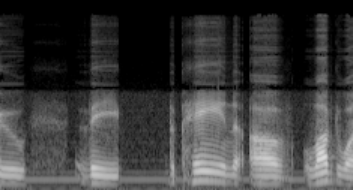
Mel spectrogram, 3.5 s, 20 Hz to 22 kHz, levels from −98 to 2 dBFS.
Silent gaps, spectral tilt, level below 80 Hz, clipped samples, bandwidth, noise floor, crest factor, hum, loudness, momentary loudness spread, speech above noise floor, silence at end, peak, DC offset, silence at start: none; -6 dB/octave; -66 dBFS; under 0.1%; 16.5 kHz; -45 dBFS; 20 dB; none; -24 LUFS; 19 LU; 22 dB; 0 s; -4 dBFS; under 0.1%; 0 s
